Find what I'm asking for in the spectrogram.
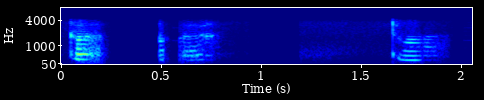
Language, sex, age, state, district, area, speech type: Assamese, female, 18-30, Assam, Majuli, urban, conversation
